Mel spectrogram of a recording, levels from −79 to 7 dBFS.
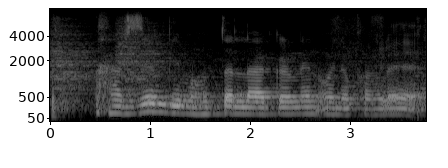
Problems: constant background noise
